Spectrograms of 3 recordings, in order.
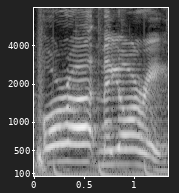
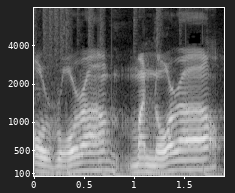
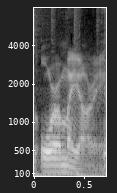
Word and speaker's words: Aura Mayari: joined by Nashville's own Aura mayari did I say it right absolutely it's either I get Aurora Menorah Aurora mayori but it's it's Ora mayari so tell me about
